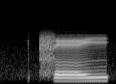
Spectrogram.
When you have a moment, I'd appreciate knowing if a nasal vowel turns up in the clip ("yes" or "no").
no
